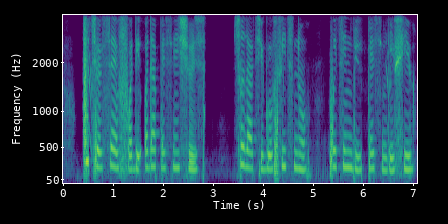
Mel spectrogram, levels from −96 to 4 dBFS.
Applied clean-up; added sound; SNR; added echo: neural mask model Resemble Enhance denoiser.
